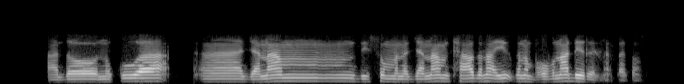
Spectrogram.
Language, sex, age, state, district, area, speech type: Santali, male, 18-30, Jharkhand, East Singhbhum, rural, conversation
